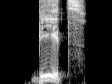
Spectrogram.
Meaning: genitive singular of Beet
- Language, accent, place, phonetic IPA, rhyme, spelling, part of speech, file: German, Germany, Berlin, [beːt͡s], -eːt͡s, Beets, noun, De-Beets.ogg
